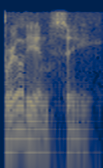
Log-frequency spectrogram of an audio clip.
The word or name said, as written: brilliancy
